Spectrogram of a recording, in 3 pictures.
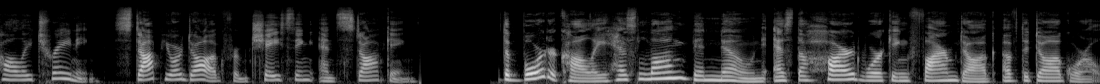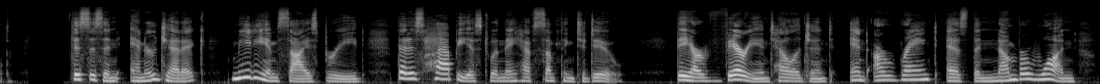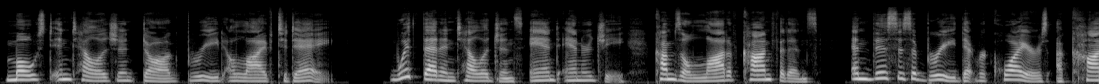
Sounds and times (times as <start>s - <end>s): Speech: 0.0s - 4.2s, 5.0s - 17.2s, 17.8s - 32.9s.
